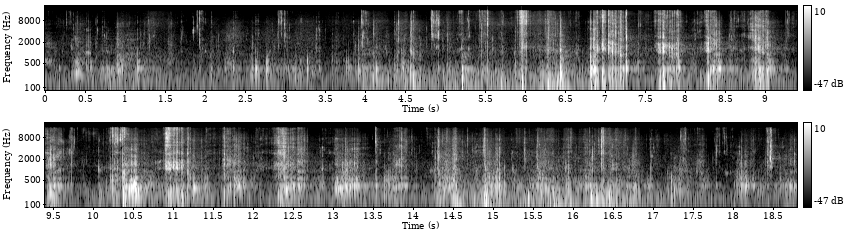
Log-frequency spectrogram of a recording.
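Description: Close-up crunching and chewing of a crunchy orange corn snack stick: a run of crisp bites and chews that grows louder and denser in the middle.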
